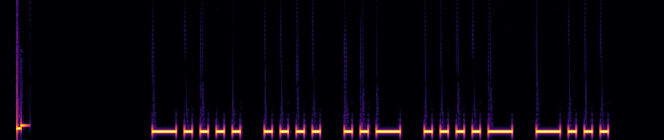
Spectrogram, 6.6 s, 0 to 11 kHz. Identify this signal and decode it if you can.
Morse code, heard as a keyed tone, about 15 wpm, 700 Hz. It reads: 6HU4B
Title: Five Challenging Letter-Number Combinations 15wpm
